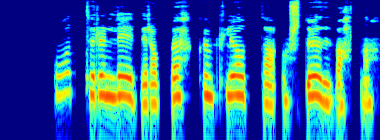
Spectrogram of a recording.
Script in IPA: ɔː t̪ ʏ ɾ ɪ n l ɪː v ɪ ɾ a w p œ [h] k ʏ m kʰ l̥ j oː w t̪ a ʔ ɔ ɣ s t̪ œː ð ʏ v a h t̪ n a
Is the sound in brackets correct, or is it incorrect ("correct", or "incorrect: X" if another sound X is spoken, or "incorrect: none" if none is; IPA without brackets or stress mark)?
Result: correct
